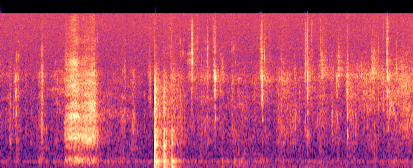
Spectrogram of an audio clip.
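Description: Close-up eating sounds: chewing, lip smacking and soft wet clicks from people eating cheeseburgers, with a single sharp thump a little over two seconds in.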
